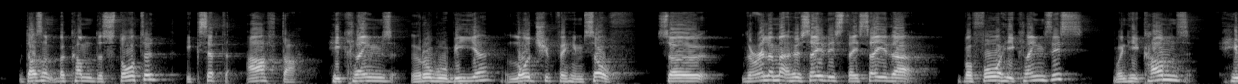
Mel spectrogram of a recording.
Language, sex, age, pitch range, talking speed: English, male, 20-39, 140-180 Hz, 135 wpm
